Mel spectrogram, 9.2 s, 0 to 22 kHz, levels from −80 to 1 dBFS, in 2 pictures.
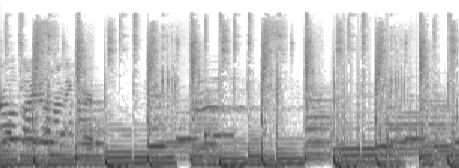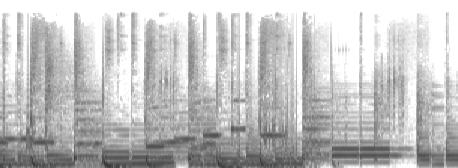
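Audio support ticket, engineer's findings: Processor overload crackle, 3.30 to 4.91 s and 6.95 to 7.77 s. Gritty tearing crackle over the sound, stopping once the load clears. Probable component: audio processing thread or DSP missing its real-time deadlines. Mechanism: dozens of repeated buffer underruns, each a few milliseconds long, fitting a very small buffer. Each missed slot replays stale audio with hard edges, and the rapid run of these splices produces the crackle. Recommend larger buffer or reduced CPU load.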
